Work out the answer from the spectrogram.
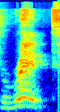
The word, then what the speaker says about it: read: Algunos cambian la pronunciación, más no la escritura, como el verbo read, ¿no? El verbo leer. El verbo leer en pasado es read, pero se escribe read, ¿no? Solo cambia la pronunciación, entonces, pero son verbos irregulares, ¿sí?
